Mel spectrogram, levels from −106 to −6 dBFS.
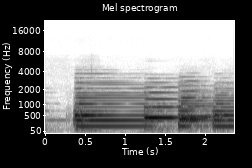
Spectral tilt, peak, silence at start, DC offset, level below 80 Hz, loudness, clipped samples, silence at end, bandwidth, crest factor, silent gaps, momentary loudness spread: -12 dB/octave; -8 dBFS; 0.35 s; under 0.1%; -62 dBFS; -21 LUFS; under 0.1%; 0 s; 4 kHz; 12 dB; none; 7 LU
